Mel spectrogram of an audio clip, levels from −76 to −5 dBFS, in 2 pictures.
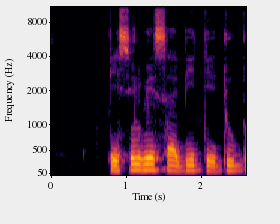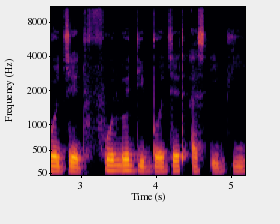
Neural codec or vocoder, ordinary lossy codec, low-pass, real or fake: vocoder, 22.05 kHz, 80 mel bands, Vocos; none; none; fake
